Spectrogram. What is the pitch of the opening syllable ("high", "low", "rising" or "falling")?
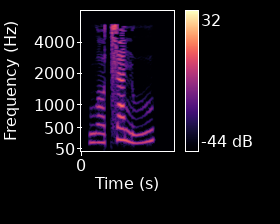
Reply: rising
